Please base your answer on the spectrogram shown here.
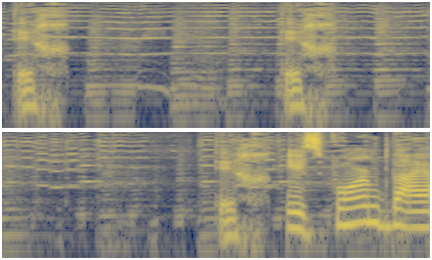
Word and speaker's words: איך: איך, איך, Do you remember that the letter aleph is a silent letter? In this example, the nikud sign under the letter aleph tells us to pronounce a long vowel a. This nikud sign is called צירה. This nikud sign tells us to pronounce the vowel a, as in the word excellent. So this word is pronounced as איך, איך, I hope you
